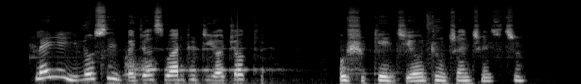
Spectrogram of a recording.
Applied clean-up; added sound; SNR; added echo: neural mask model RNNoise.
